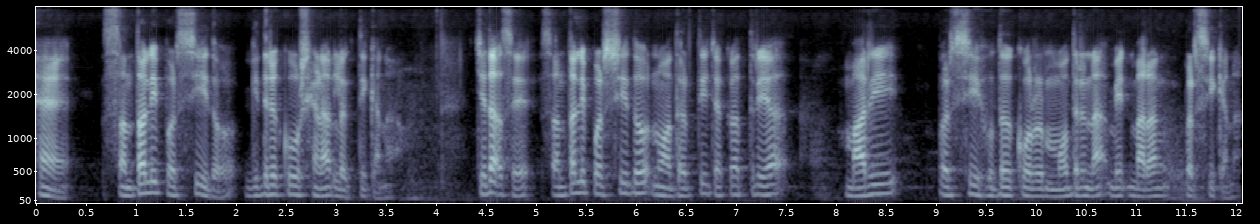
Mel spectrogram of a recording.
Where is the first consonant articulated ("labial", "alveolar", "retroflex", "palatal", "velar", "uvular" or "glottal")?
glottal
